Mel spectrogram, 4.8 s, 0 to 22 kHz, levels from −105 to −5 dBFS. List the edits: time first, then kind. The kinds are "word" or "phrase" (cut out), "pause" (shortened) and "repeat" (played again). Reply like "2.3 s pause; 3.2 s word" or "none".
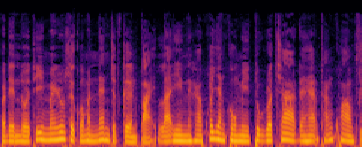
2.3 s word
